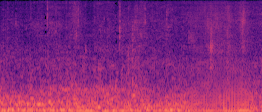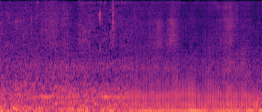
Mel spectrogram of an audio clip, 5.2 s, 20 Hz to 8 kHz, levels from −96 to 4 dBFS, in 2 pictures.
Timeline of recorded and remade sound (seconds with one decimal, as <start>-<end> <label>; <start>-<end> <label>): 0.0-1.9 recorded; 1.9-2.5 remade; 2.5-3.9 recorded; 3.9-5.2 remade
